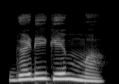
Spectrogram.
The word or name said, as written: ಗಡಿಗೆಮ್ಮ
